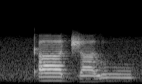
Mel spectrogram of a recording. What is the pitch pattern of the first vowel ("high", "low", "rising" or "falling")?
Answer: high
